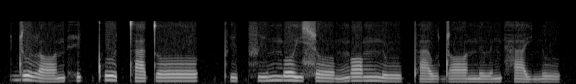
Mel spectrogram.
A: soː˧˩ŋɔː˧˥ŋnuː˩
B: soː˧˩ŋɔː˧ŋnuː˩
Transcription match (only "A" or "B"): B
